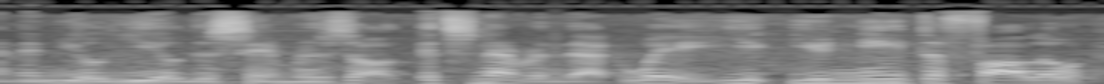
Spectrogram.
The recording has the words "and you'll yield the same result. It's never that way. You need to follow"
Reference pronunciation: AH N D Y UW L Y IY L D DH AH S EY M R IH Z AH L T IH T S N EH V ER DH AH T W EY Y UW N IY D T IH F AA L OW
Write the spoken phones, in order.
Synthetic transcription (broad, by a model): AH N Y UW L Y IY L D DH AH S EY M R IH Z AH L T IH T S N EH V ER DH AH T W EY Y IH N IY D T IH F AA L OW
